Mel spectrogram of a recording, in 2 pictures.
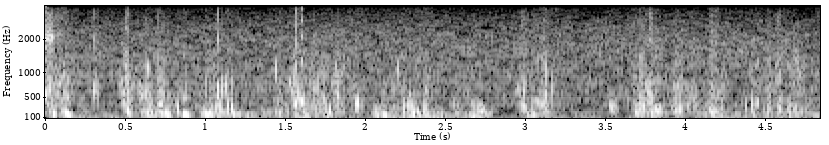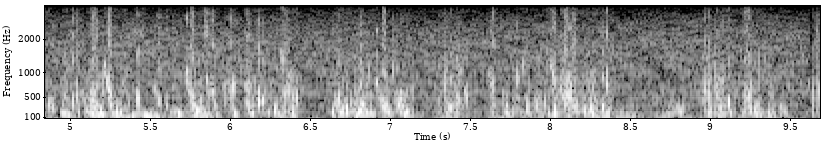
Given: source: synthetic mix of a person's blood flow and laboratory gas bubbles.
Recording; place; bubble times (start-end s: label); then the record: Doppler ultrasound of blood flow; precordium
0.00-0.21 s: bubbles
0.28-0.35 s: bubbles
0.43-1.25 s: bubbles
1.40-2.01 s: bubbles
2.04-2.44 s: bubbles
2.92-3.21 s: bubbles
3.50-4.30 s: bubbles
4.37-4.76 s: bubbles
4.83-6.45 s: bubbles
6.58-7.18 s: bubbles
7.26-7.50 s: bubbles
7.59-8.41 s: bubbles
8.94-9.51 s: bubbles
9.60-9.69 s: bubbles
From the record:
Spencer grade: 4 (maximum detectable bubble signal sounding continuously throughout systole and diastole of every cardiac period, and overriding the amplitude of the normal cardiac signals); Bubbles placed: anywhere in the cardiac cycle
